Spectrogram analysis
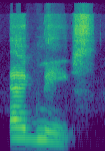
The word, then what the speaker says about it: Agnes: to introduce you to egg nice and it's spelled IG and is and she says it's pronounced egg like you know like an egg egg nice okay hello miss didi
